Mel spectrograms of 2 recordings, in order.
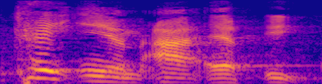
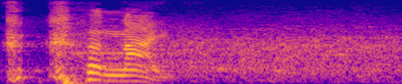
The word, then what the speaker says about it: knife: K knife. This is what she told me in front of the whole class. She said the K you niggas went to my school. She said, "The K is silent."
